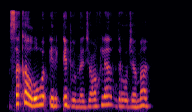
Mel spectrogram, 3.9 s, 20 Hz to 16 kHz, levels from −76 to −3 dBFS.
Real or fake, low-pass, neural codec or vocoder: fake; 10.8 kHz; codec, 24 kHz, 3 kbps, HILCodec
